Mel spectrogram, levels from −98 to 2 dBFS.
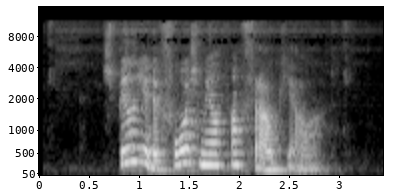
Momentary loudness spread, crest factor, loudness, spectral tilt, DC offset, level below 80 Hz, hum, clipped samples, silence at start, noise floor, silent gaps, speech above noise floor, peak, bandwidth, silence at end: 15 LU; 16 dB; -19 LUFS; -6 dB/octave; under 0.1%; -66 dBFS; none; under 0.1%; 0.65 s; -60 dBFS; none; 41 dB; -4 dBFS; 11.5 kHz; 0.6 s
